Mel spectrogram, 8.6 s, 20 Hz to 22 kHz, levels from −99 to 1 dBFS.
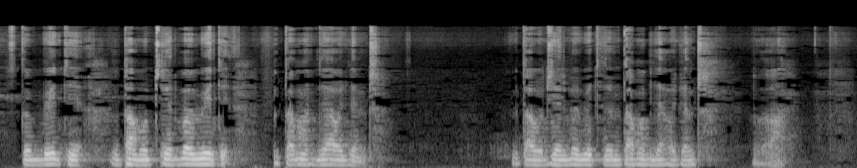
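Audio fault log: Throughout: HE-AAC compression, likely. The treble above the lower band is rebuilt from copied lower bands, so its harmonics do not line up and s sounds turn gritty and lispy. Nothing is heard above about 11.5 kHz. The heavy damage fits a very low bitrate, near 12 kbps.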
